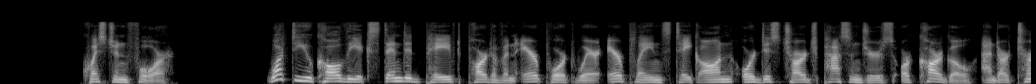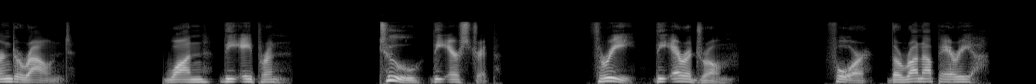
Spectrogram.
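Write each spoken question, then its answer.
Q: What do you call the extended paved part of an airport where airplanes take on or discharge passengers or cargo and are turned around?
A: 1: The apron.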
